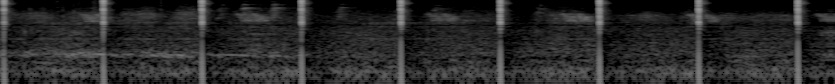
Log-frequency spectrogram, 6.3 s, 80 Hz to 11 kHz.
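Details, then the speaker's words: Dometic/Electrolux RM212 3-way camper fridge, serviced for hard lighting, on a 12 V supply with the frame earthed: the high-voltage igniter ticks sharply and evenly about every 0.75 s with a big spark flash each tick. Normal igniter spark ticking. "Straight away you can hear it ticking. Now you need to be careful you don't touch anything, because that's a high voltage ignition."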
